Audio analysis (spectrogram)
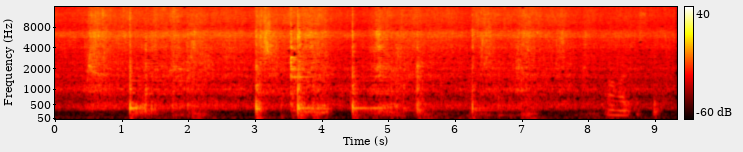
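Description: Cauliflower frying in a pan, a steady sizzle under irregular scrapes and knocks of a spoon against the metal, close by, with a voice speaking now and then.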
